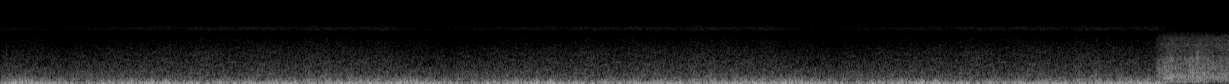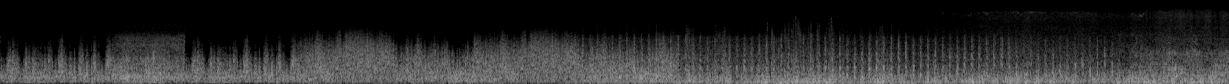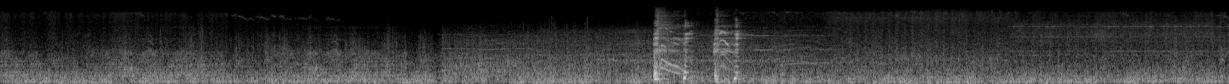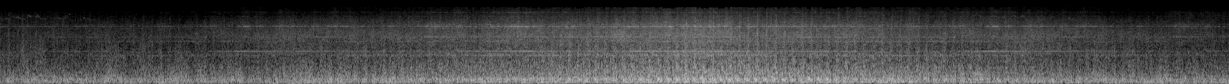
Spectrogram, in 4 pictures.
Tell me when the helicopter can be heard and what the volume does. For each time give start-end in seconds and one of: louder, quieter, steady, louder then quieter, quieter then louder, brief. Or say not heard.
17.9-49.1 louder.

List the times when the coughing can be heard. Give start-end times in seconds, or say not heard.
31.1-32.0.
